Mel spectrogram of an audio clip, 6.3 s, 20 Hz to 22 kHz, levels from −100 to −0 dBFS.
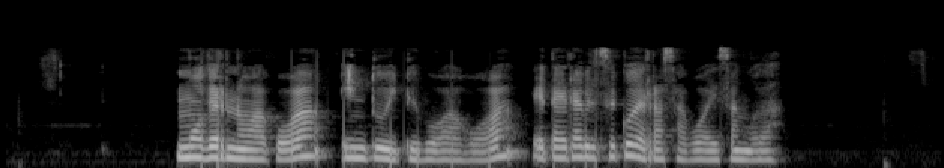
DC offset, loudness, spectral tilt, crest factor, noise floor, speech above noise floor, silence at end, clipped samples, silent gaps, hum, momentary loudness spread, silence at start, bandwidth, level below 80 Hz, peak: under 0.1%; -37 LUFS; -5 dB/octave; 22 dB; under -90 dBFS; over 53 dB; 1.1 s; under 0.1%; none; none; 10 LU; 1.2 s; 8 kHz; -72 dBFS; -16 dBFS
